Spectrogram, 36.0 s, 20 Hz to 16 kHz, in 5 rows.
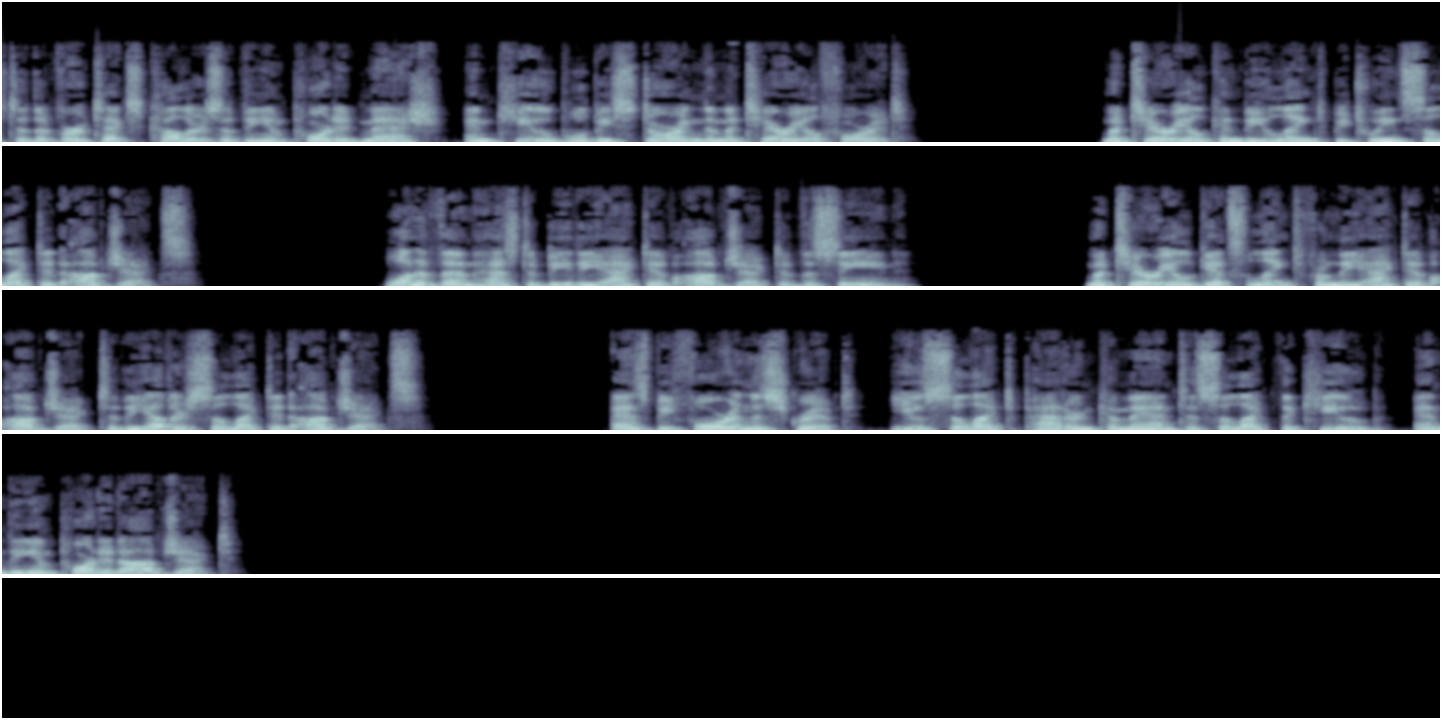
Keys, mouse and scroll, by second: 2.6 click, 4.2 Return, 4.6 Return, 6.0-11.9 typing, 13.0 shift+c, 13.5 u, 14.3 b, 14.3 e, 15.5 Return, 19.2 click, 21.9 ctrl+c, 23.1 click, 24.1 ctrl+v, 26.1 click, 28.5-30.2 typing, 33.8 click.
